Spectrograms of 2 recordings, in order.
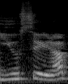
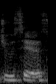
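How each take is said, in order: First: The name starts with a Y sound. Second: The name starts with a J sound. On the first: This is how it is said in Spain. "স্পেনে অ্যাকচুয়ালি এটার প্রনাউন্সিয়েশনটা হয়" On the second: This is how it is said in Bangladesh. "বাংলাদেশের ইয়েতে বলি সেক্ষেত্রে নামটা আসবে"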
